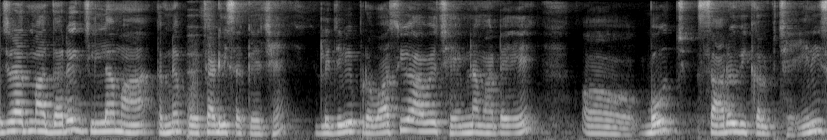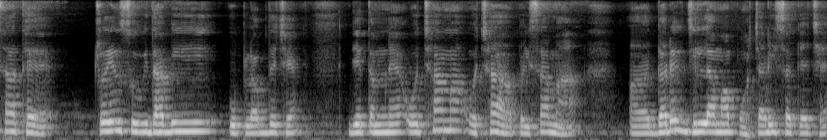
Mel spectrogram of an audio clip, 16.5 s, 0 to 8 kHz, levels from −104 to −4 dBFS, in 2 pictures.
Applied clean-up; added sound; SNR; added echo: neural separator model SepFormer DNS4.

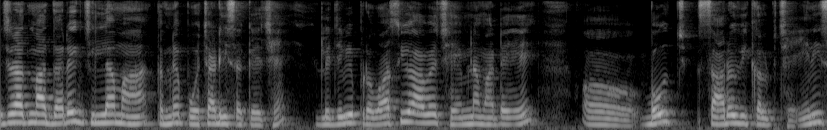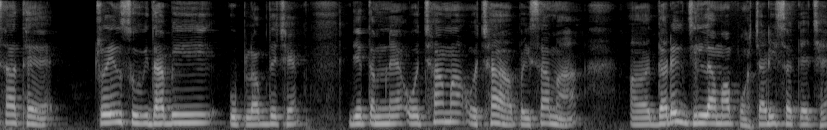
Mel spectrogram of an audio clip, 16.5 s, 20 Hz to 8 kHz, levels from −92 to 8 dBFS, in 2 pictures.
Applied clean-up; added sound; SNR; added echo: none; none; none; none.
